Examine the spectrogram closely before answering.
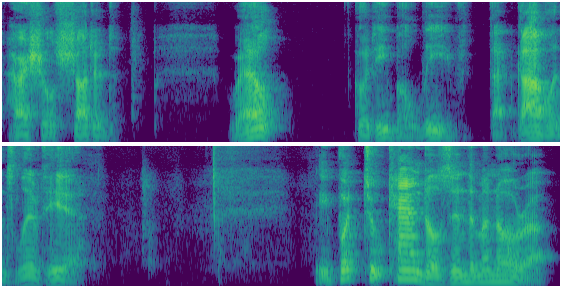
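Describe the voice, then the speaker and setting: An older man in his sixties reads a storybook aloud in a dramatic style. His pace is slow and unhurried, with very varied intonation. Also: low-pitched, big pitch swings, creaky. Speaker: storybook reader. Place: indoors, home dining room.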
